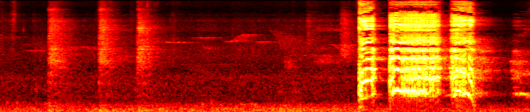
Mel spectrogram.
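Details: Rooster crowing in the morning: after faint distant calls, a loud harsh crow with a stuttered start and a long drawn-out strained ending, rich in high overtones, over low background rumble.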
